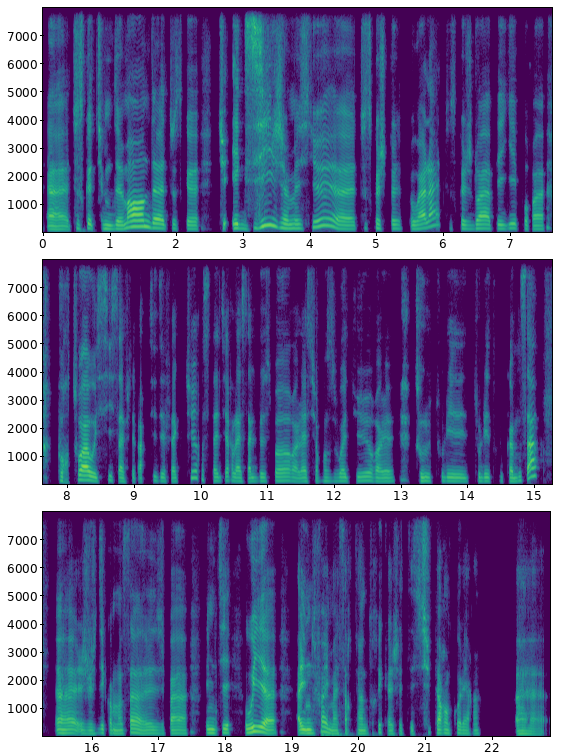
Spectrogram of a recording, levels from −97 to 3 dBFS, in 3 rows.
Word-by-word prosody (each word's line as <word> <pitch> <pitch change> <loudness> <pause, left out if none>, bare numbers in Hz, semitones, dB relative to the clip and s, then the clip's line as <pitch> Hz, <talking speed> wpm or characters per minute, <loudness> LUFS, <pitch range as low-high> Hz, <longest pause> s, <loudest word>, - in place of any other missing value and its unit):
heu, 115 -1 +3
tout 145 - -6
ce - - -6
que 155 - 0
tu 140 +1 -5
me 130 -2 -1
demandes, 195 +9 +7
heu, 155 -4 +5
tout 145 - -8
ce - - -20
que 130 -1 -1 0.3
tu - - +1
exiges 165 - +4
monsieur, 190 - 0
heu, 130 -5 +2
tout - - -11
ce - - -11
que 155 - +1
je - - -5
te 140 -1 -4
voilà, 140 +5 +2
tout 135 - -26
ce - - -20
que 140 - -1
je 130 - -8
dois 145 +1 +2
payer 140 +3 -4
pour, 135 - -7
heu, 120 0 -1 0.3
pour 140 - -5
toi 165 -3 +8
aussi, 140 +2 -1
ça 125 -2 -2
fait 110 - -13
partie 115 +4 -8
des 125 -1 -7
factures, 120 - -6
c'est-à-dire 135 -2 -7
la 120 -1 -1
salle 115 +2 -6
de 130 0 -5
sport, 135 -1 -3
l'assurance 120 +1 -7
voiture, 130 +1 -5
heu, 120 +1 -3 0.3
tous 125 0 -3
tous - - -14
les 120 -2 -3
tous - - -11
les 125 0 -4
trucs 125 - -26
comme 120 +2 -2
ça, 285 - +4 0.4
heu, 125 -1 +3
j'ai - - -2
juste 110 +1 -6
dit: 130 - -3
«Comment 110 -2 -3
ça, 135 +1 +2
heu, 115 0 -2
j'ai 105 -2 -11
pas?» 115 -1 0 0.3
il 130 - +2
me 125 - +1
dit: 135 +2 0 0.2
«Oui, 165 +5 +7
heu». 115 -6 +8 0.3
Ah, - - +7
une 120 0 +7
fois, 175 +6 +1
il - - 0
m'a 110 -1 -2
sorti 95 0 -8
un 105 - 0
truc, 130 +5 -10
j'étais 100 0 -10
super 120 +1 -1
en 120 - 0
colère, 115 -1 -5
hein, 110 - -9 0.9
heu, 95 - -10
130 Hz, 210 wpm, -28 LUFS, 120-145 Hz, 0.9 s, toi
